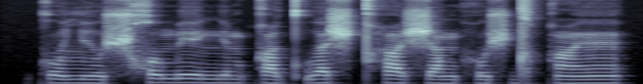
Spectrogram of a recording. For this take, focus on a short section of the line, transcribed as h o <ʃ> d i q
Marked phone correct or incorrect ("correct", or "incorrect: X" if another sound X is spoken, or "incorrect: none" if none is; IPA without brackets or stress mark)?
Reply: correct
